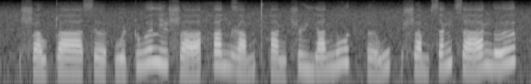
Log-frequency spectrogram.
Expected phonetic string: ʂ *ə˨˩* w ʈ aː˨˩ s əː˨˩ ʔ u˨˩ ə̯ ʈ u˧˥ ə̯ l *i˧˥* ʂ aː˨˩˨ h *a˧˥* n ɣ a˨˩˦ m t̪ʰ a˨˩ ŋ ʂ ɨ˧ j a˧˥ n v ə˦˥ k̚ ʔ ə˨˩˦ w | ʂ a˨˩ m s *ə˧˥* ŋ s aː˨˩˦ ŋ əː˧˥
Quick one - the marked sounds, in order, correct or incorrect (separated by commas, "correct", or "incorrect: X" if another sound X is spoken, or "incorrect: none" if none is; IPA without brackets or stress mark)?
incorrect: a˨˩, incorrect: i˧, incorrect: a˧, incorrect: a˧˥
